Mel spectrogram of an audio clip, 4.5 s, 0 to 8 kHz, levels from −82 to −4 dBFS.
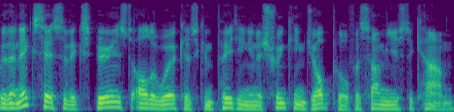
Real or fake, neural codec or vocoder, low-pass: real; none; 7.2 kHz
